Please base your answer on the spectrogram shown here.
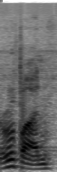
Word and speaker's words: Rupan: So when they released these here in America, they got around it by calling it Rupan, using the original Japanese phonetic pronunciation.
